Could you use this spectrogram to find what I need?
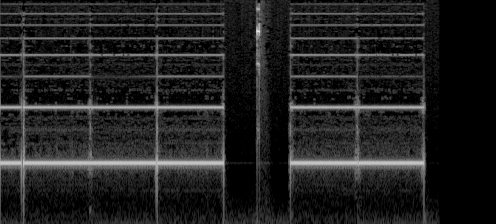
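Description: A sharp click ticks once every second.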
